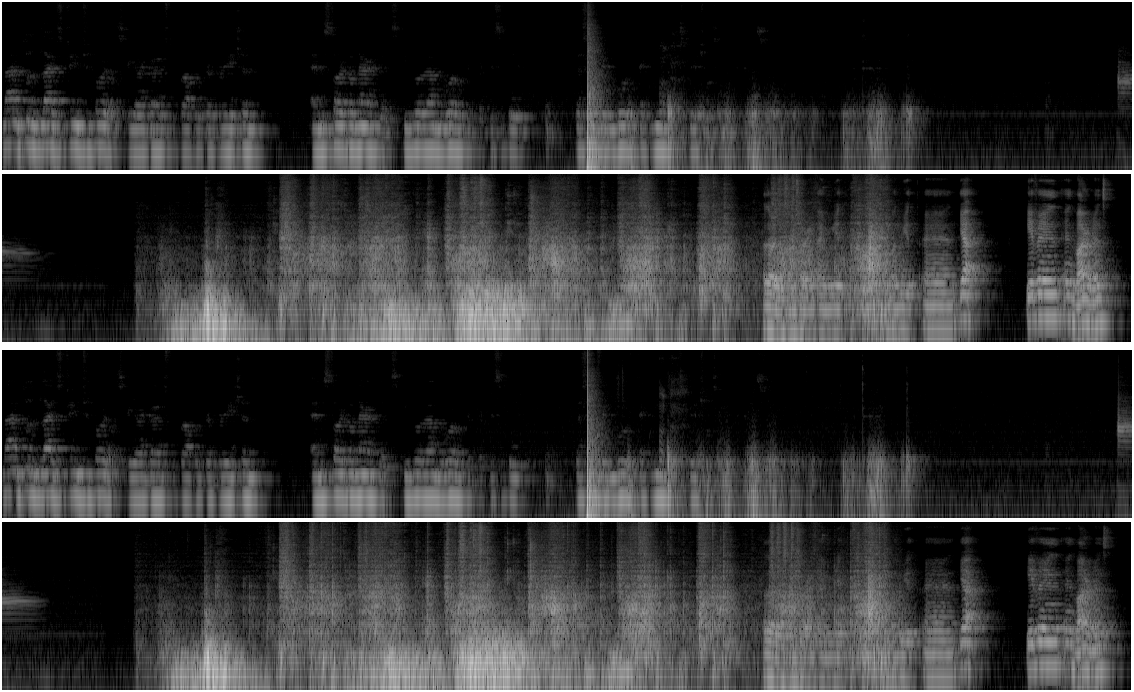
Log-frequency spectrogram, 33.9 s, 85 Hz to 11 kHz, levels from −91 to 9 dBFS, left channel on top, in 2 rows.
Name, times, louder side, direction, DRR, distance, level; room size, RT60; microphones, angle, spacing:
voice 1, 0.0-3.8 4.6-7.1 7.4-7.8 8.6-10.9 11.3-11.4 26.1-26.4, right 1 dB, 10° right, 0 dB, 0.7 m, -45 dB
sound 1, 7.3-18.3, right 4 dB, 55° right, 0.3 m, -42 dB
sound 2, 19.0-19.1 19.3-28.2 28.5-30.5, right 1 dB, 75° right, 1.3 m, -31 dB
voice 2, 28.4-29.6 30.1-31.5 32.3-33.5, left 3 dB, 40° left, 4 dB, 0.4 m, -37 dB
4.5 x 3.7 x 3.1 m, 0.68 s
head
